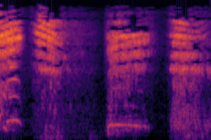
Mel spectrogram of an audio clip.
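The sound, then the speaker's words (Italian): Deep, audible breathing, with several long rushing breaths drawn in and pushed out in a slow, steady rhythm, like surf washing in and out. No one speaks. “E questo è come la risacca del mare. L'onda che va e che viene ed è collegata al nostro respiro.”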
